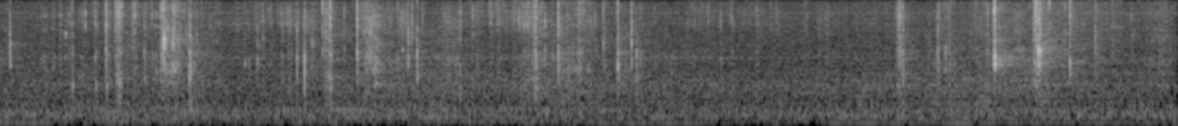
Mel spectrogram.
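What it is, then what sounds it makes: Bar soap being sliced. A box-cutter blade slices shavings off the edge of a solid pink Nivea soap bar. Quiet, bright crackling and crisp scraping come in a steady run of short strokes, with a few sharper snaps near the end. The curls of soap break away with a dry, crinkly crunch.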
